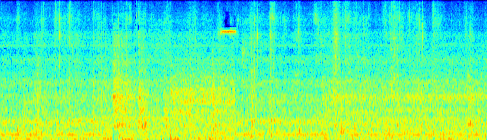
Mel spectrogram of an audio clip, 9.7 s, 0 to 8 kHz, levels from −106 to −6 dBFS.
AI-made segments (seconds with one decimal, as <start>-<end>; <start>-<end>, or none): 0.0-9.7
